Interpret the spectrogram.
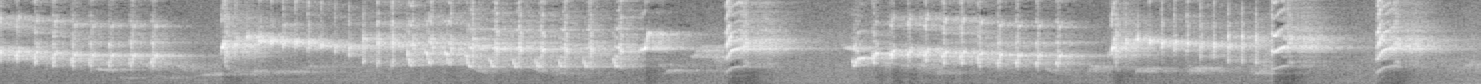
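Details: Long-tailed shrike (cendet) from Gedong Songo, Central Java, kept as a songbird, delivering rapid buzzy high trills broken by sharp downward-sweeping whistles, phrases repeating about every second.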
